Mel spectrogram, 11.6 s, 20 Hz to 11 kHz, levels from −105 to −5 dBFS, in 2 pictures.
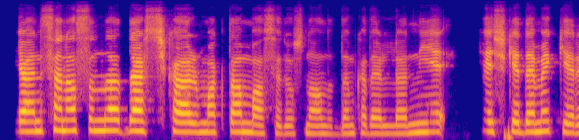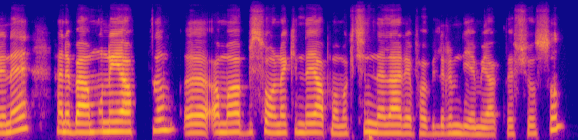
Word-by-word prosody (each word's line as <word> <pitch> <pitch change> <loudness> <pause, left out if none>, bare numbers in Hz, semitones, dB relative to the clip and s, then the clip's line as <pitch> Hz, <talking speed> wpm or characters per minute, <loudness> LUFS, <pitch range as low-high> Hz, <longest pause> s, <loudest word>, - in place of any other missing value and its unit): Yani 230 0 +5
sen 250 +2 +3
aslında 250 0 +2
ders 245 0 +7
çıkarmaktan 220 -1 +2
bahsediyorsun 185 -1 -4
anladığım 180 0 -6
kadarıyla. 185 -1 -5
Niye, 215 +3 -1 0.4
keşke 230 -2 +1
demek 230 +1 +1
yerine 215 +8 0 0.3
hani 220 -1 -1
ben 215 0 +3
bunu 230 0 +1
yaptım, 230 +4 +1
eee, 200 0 0
ama 210 0 0
bir 210 - -7
sonrakinde 205 -1 -4
yapmamak 190 -3 -2
için 225 -2 -5
neler 195 -1 -1
yapabilirim 180 +1 -8
diye 165 -2 -6
mi 165 -1 -6
yaklaşıyorsun? 180 - -7
210 Hz, 140 wpm, -22 LUFS, 185-230 Hz, 0.4 s, ders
